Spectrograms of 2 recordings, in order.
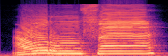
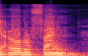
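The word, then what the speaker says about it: عُرْفًا: Sebagaimana mad thabi'i urfa bukan lagi urfan, tapi urfa dua harakat.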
